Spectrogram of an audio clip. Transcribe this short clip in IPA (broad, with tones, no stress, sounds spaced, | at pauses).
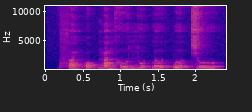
f a˩ j ʔ ɔː˧˩ p̚ ŋ a˧˥ n h ɤː˩ ɲ oː˥˨ t̚ l ɤː˥˨ t̚ p ɤː˥˨ t̚ t͡ɕ ɤː˧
